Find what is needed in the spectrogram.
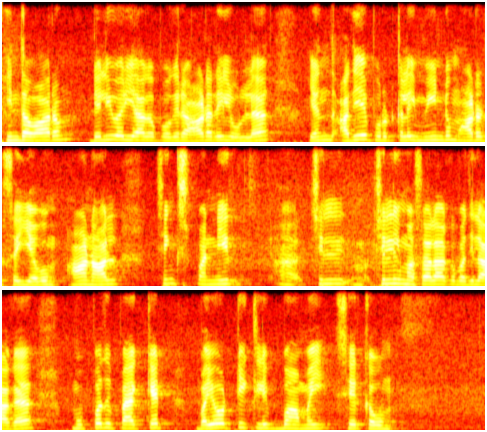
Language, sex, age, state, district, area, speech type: Tamil, male, 18-30, Tamil Nadu, Tiruvannamalai, urban, read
